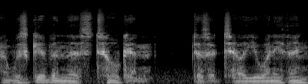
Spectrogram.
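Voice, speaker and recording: Putting on a raspy character voice, a man speaks at a moderate pace with a very deep, low pitch. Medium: video game. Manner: blunt, dry.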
